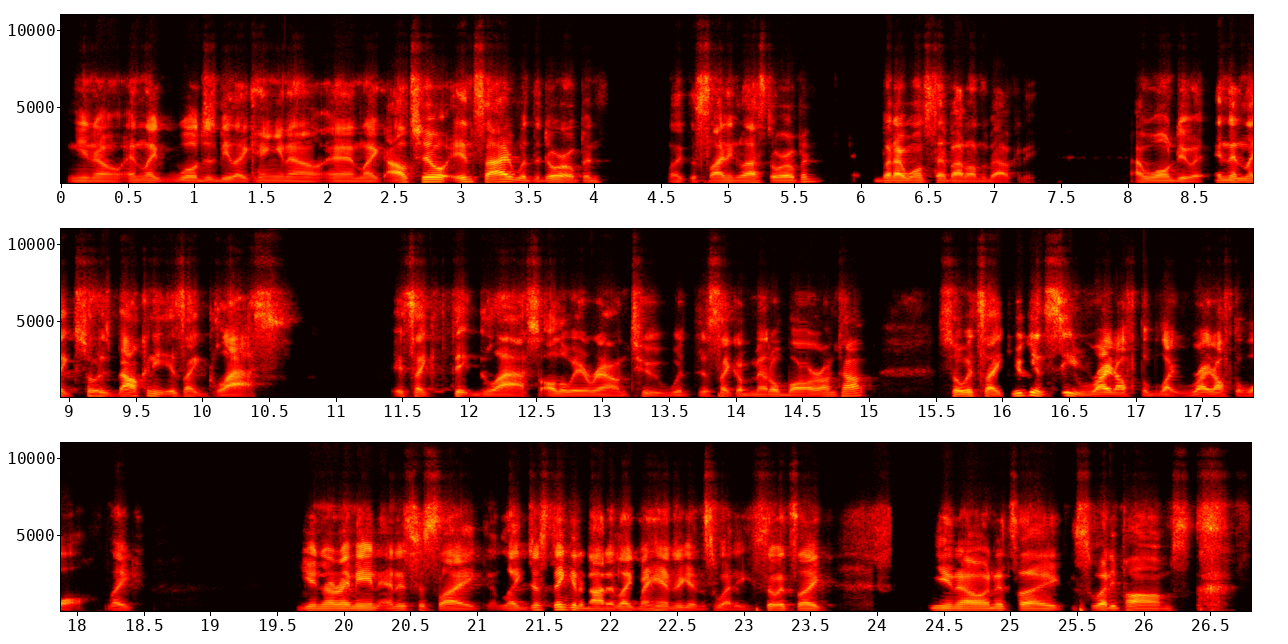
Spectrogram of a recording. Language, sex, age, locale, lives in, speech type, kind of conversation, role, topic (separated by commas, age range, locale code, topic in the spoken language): English, male, 30-34, en-US, United States, conversation, advice, user, How can I overcome a fear that's interfering with my daily life?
